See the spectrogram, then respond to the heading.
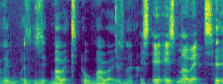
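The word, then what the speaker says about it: Moët: The Moet the say there's no silent t cuz I think it's German.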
